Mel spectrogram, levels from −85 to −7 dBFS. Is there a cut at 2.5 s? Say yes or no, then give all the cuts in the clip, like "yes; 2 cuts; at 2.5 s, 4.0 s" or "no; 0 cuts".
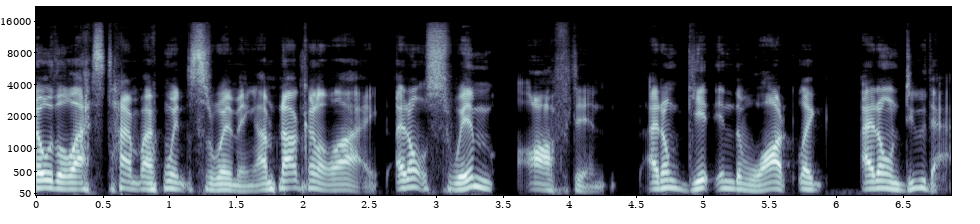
yes; 1 cut; at 2.5 s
